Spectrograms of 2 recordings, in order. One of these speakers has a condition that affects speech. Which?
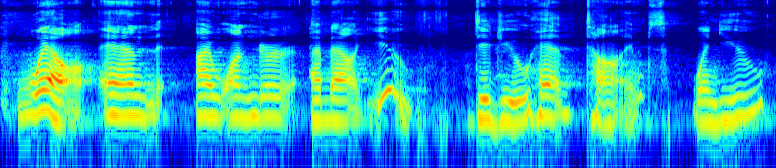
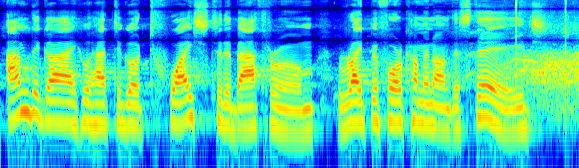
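The first: spasmodic dysphonia; diagnosed after 6 years of symptoms, Botox injections; began with mid-sentence cough, progressive voice loss, barely got words out.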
